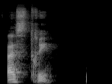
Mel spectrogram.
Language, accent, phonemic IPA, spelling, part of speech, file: French, France, /as.tʁe/, astrée, adjective, LL-Q150 (fra)-astrée.wav
- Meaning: feminine singular of astré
